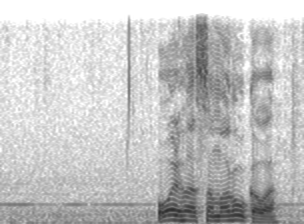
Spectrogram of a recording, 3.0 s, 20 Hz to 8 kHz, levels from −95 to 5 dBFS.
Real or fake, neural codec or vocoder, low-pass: real; none; 7.2 kHz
